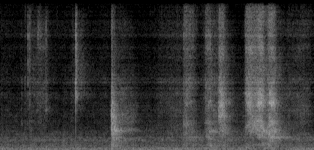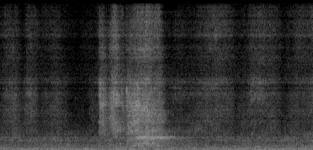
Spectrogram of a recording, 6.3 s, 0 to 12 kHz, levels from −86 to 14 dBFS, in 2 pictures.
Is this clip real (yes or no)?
no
